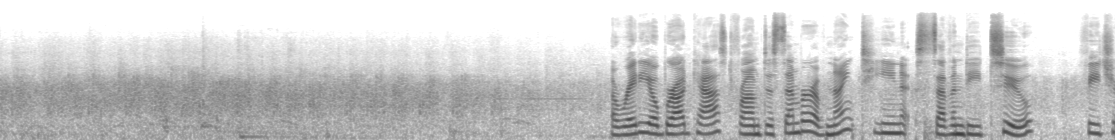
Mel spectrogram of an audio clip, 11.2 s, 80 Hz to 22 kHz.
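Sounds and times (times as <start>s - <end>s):
large audience applauding a concert band: 0.0s - 6.2s, 10.3s - 11.1s
speech: 6.1s - 11.1s.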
